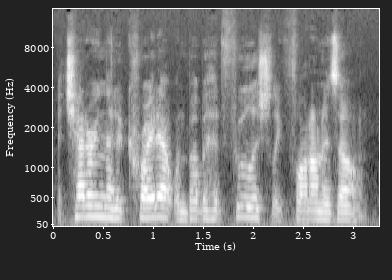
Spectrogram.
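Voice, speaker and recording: A man's voice: fairly high pitch, fast, darkish tone. A man reading scripted, dramatic story narration for a radio play.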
